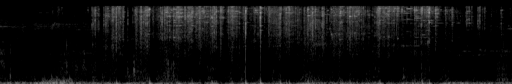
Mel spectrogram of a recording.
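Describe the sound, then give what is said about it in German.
A pile of coins in a treasure chest clinks and jingles continuously for several seconds, a bright metallic shimmer of many small hits, with no voices. “Wow, so viele Münzen habe ich noch nie gesehen.”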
